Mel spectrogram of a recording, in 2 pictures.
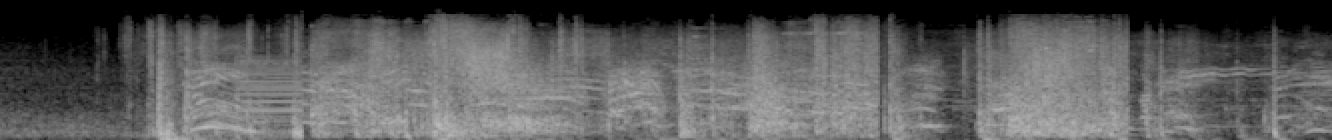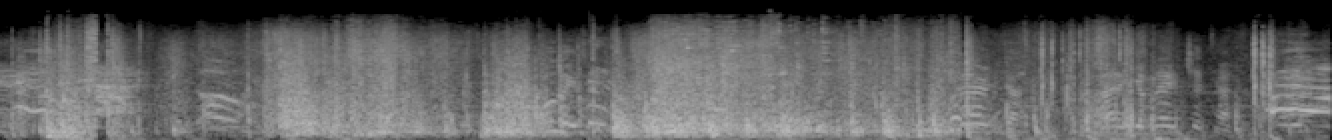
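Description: Men shout and scuffle loudly.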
